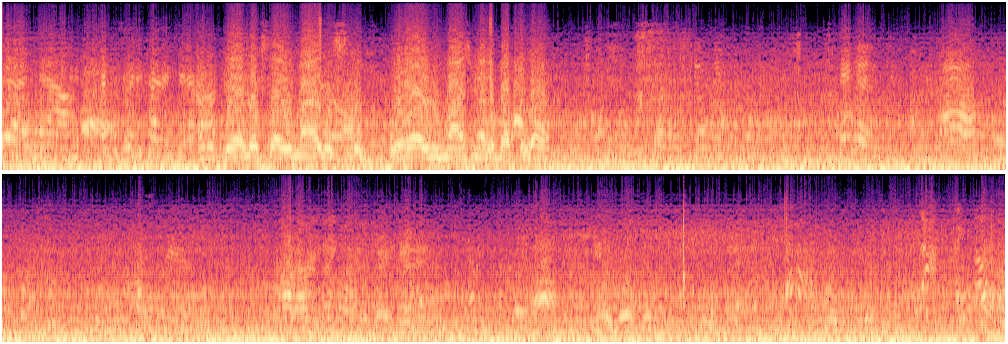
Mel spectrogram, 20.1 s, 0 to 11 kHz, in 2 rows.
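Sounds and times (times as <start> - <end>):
distant voices: 0.0 - 20.0
loud low rumble: 0.0 - 20.0.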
